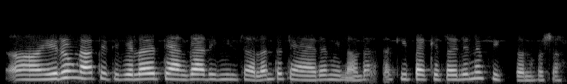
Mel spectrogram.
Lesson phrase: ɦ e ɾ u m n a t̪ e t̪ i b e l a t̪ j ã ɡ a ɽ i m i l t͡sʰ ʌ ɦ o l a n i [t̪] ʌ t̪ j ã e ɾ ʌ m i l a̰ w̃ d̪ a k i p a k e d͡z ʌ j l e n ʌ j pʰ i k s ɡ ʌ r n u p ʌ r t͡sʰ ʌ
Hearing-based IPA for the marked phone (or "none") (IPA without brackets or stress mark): t̪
